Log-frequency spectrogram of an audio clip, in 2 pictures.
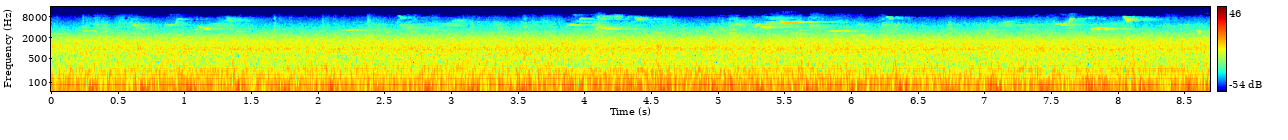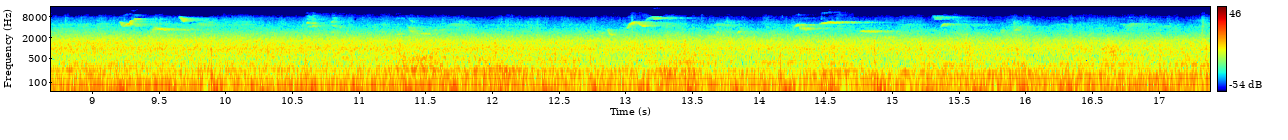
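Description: Small birds chirping in short, high calls scattered throughout, over a steady rushing background noise and the runner's regular footfalls.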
